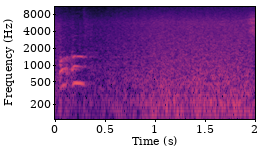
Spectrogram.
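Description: A woman's single word, then a rushing hiss that swells louder and cuts off suddenly.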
